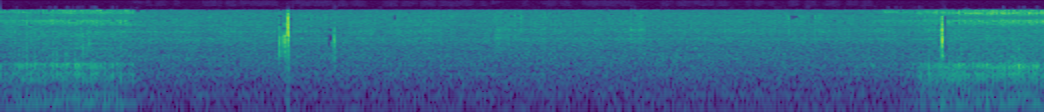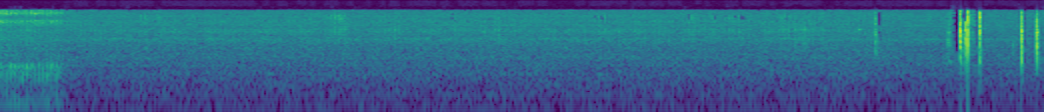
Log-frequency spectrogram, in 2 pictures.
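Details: Shih Tzu puppy asleep after overeating gives raspy, breathy snores about five seconds apart, each under a second long, with a few sharp clicks near the end.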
